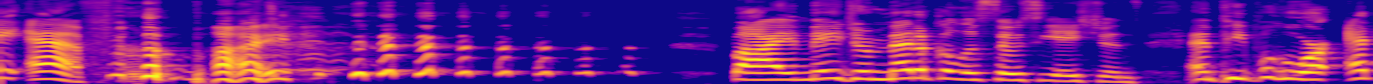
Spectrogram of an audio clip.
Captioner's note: giggles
